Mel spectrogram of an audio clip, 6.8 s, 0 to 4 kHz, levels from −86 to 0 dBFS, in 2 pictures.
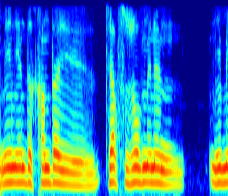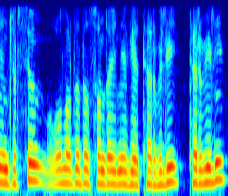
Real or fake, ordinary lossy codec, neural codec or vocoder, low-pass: real; none; none; 3.6 kHz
